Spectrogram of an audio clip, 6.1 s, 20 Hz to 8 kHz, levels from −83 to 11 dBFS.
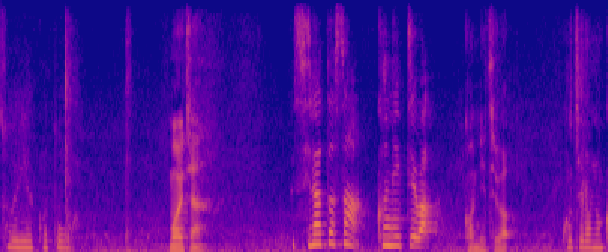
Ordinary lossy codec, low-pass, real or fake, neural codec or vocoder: none; none; fake; codec, 16 kHz, 4 kbps, X-Codec, HuBERT features, trained on LibriSpeech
